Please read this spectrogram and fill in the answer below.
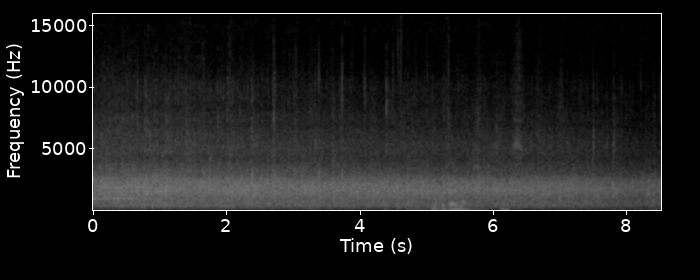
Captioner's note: applause; applause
